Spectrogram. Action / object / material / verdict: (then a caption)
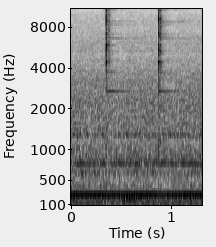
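tap / welded steel gear with hardfaced surface / hardened steel / intact. A welded, chipped steel gear with a hardfaced surface, heated without being overheated, is tapped twice, giving two short, bright metallic ticks over a steady low hum. The sound shows the hardfaced surface is still intact and undamaged.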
